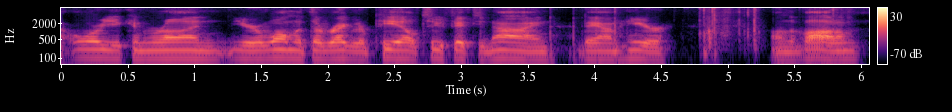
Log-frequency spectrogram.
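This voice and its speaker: A man giving casual unboxing commentary, haltingly thinking aloud as he hosts his video. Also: on the low side, darkish tone.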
